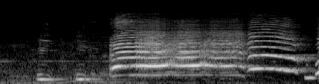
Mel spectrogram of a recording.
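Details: An adult male siamang at Higashiyama Zoo, Japan, singing alone since his female partner died, gives two soft low hoots, then a loud, harsh, wavering "old man's scream" in two long bursts.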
